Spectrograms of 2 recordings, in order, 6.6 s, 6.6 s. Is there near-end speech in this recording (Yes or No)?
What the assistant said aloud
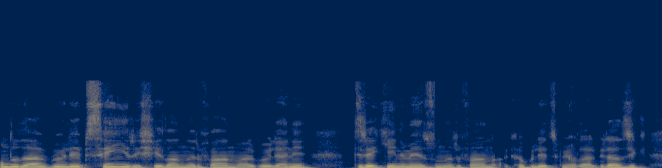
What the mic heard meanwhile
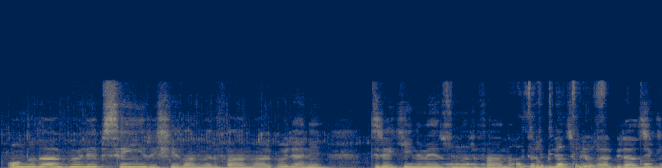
Yes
